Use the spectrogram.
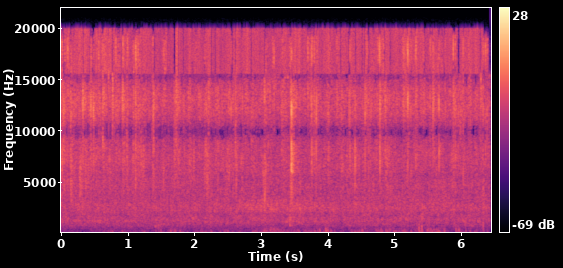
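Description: Heavy rain pours during a thunderstorm in Corrèze, France, a dense steady hiss with gusty wind buffeting the microphone and close drops pattering throughout.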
